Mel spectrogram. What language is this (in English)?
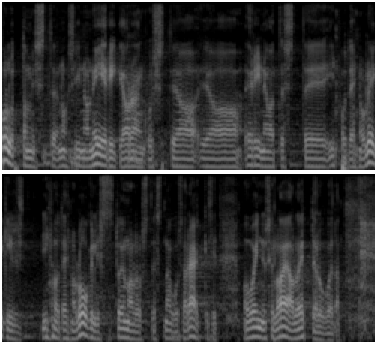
Estonian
